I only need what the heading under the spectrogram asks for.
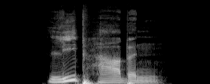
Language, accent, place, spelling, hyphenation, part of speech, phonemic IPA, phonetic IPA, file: German, Germany, Berlin, lieb haben, lieb ha‧ben, verb, /ˈliːpˌhaːbən/, [ˈliːpˌhaːbm̩], De-lieb haben.ogg
- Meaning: to love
